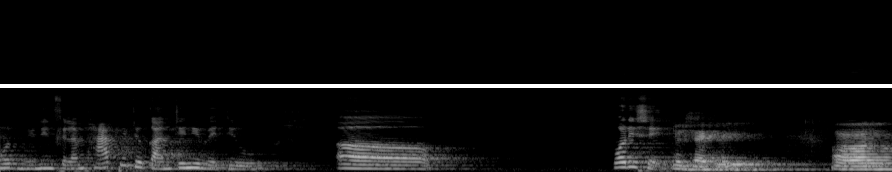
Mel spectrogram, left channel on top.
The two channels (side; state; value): left; silent; 55 dB below the other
